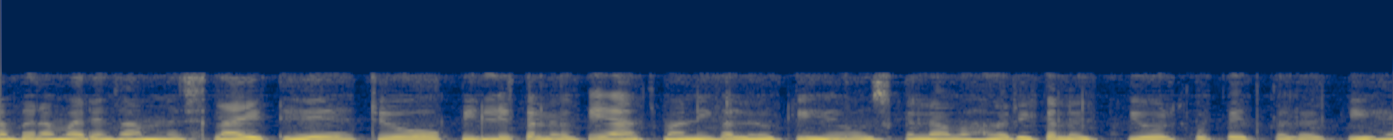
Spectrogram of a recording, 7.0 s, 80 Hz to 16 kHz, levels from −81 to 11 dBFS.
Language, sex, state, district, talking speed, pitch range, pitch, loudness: Hindi, female, Bihar, Jamui, 205 wpm, 255-275 Hz, 265 Hz, -15 LUFS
